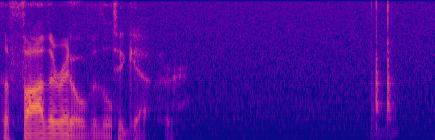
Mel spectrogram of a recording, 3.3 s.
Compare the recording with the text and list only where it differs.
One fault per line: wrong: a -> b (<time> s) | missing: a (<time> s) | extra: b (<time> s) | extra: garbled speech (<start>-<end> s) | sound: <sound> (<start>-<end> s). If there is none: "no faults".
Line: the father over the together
sound: tap (2.8-3.0 s)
